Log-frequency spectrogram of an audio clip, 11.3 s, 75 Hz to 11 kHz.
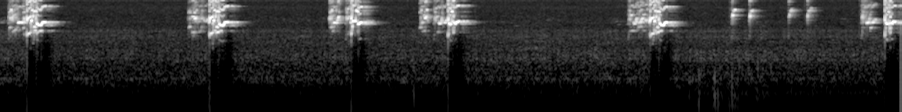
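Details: Indoor 12-year-old pet peach-faced lovebird calling toward other lovebirds heard on playback; six piercing, high squeaky chirps spaced roughly every one to two seconds, ending with a few quick clipped notes.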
